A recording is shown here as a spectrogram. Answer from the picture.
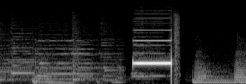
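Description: Upbeat background music, cut about a second and a half in by one loud, steady, high beep lasting under half a second, the kind of bleep used to censor a word. The music drops out just after the beep and comes back near the end.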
